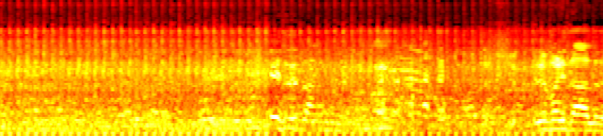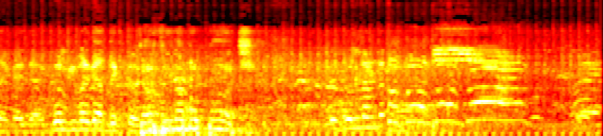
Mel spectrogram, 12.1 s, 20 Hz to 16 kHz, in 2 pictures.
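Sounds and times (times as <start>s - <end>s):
crowd chatter: 0.0s - 12.0s
engine throbbing: 0.0s - 12.0s.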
